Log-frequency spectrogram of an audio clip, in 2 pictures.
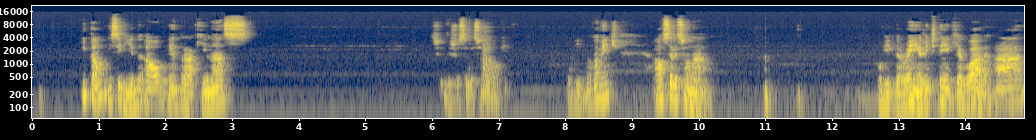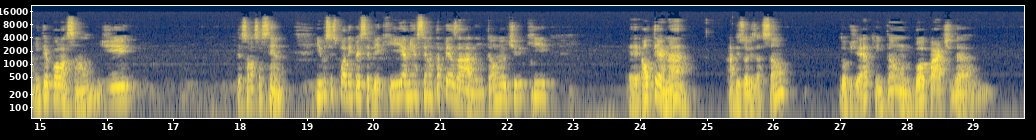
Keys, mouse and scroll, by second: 2.8 Tab, 5.1 click, 7.9 middle click, 11.0 shift+middle click, 12.2-18.7 drag, 20.5-23.1 middle drag, 24.7 middle click, 26.1 click, 27.9 middle click, 29.0-29.7 drag.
